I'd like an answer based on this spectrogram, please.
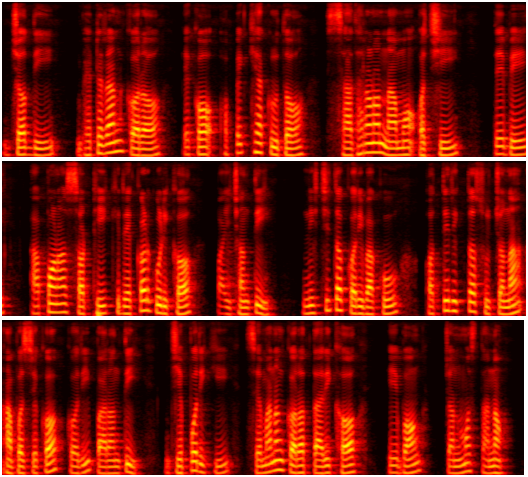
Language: Odia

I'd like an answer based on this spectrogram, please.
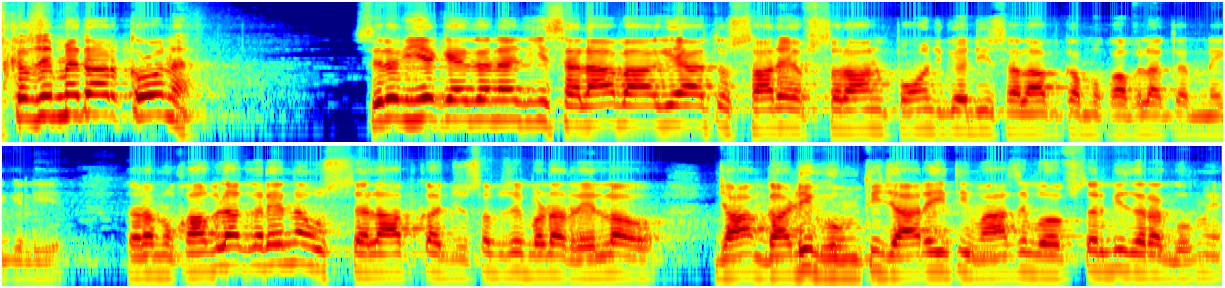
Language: Urdu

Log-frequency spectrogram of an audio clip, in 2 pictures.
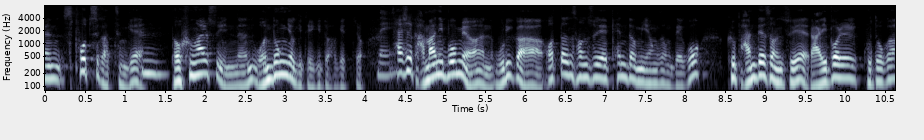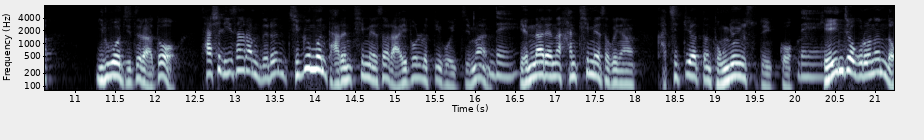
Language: Korean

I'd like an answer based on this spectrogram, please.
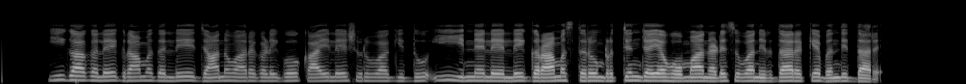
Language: Kannada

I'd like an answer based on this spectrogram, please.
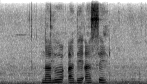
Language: Southern Sotho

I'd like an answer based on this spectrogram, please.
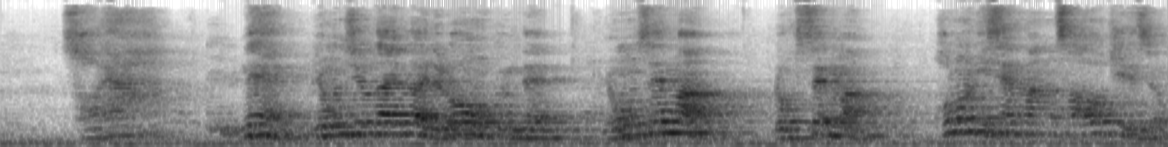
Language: Japanese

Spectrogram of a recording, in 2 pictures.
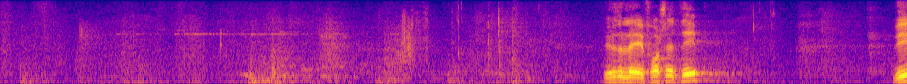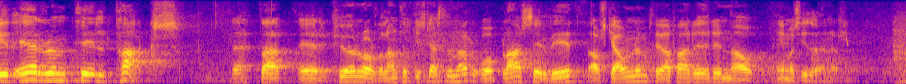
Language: Icelandic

